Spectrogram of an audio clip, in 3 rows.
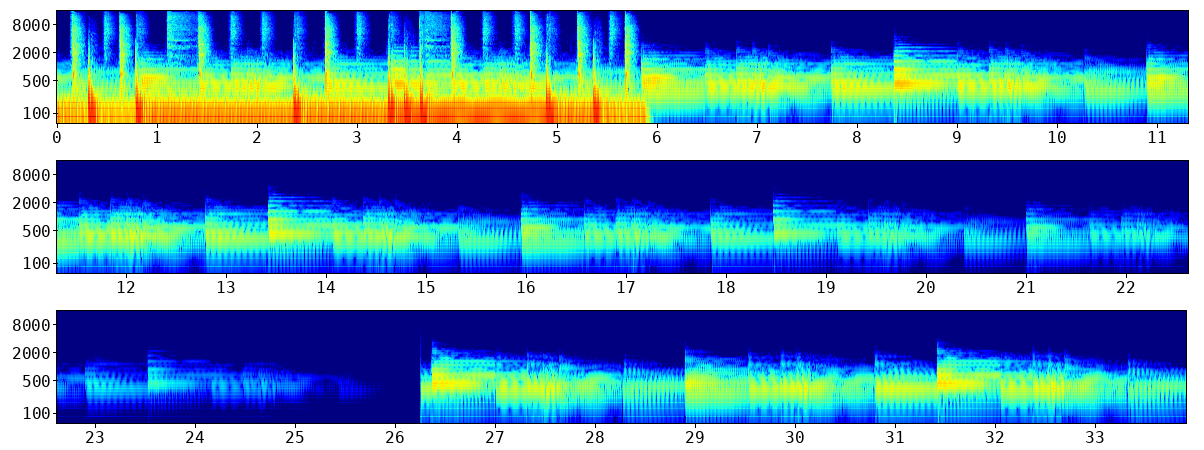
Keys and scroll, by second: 0.3 shift+F2, 14.5 shift+F2, 14.8 Escape, 28.5 F3, 29.3 shift+F2, 29.5 Escape, 29.9 F9.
